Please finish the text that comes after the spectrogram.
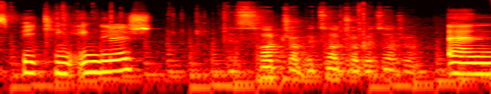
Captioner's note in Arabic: على سماعة الرأس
